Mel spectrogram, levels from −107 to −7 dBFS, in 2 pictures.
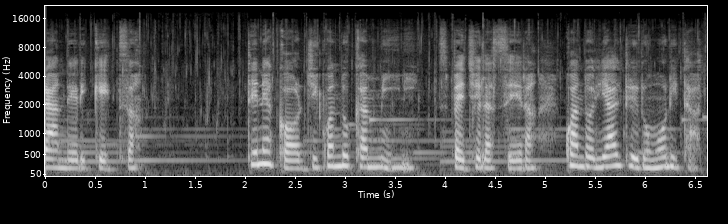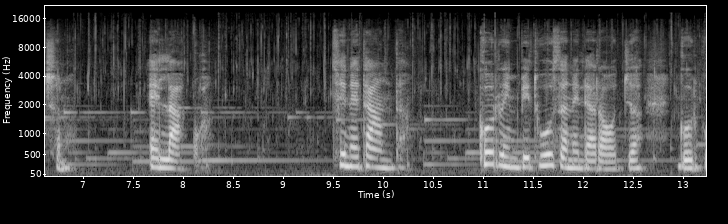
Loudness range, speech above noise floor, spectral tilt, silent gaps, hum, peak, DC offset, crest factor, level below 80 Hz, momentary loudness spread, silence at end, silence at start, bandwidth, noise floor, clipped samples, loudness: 4 LU; 29 dB; -4.5 dB/octave; none; none; -8 dBFS; under 0.1%; 20 dB; -68 dBFS; 17 LU; 0 s; 0 s; 15 kHz; -55 dBFS; under 0.1%; -26 LUFS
